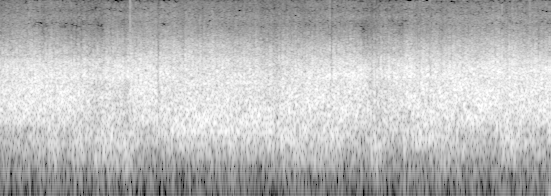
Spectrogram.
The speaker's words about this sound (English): Navy shells drop in the background.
